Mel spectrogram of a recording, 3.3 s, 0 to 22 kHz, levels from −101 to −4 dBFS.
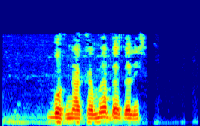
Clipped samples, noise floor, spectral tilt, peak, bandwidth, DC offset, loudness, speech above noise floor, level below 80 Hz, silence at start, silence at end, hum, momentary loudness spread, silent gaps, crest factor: under 0.1%; -74 dBFS; -6 dB/octave; 0 dBFS; 7.6 kHz; under 0.1%; -18 LUFS; 56 dB; -70 dBFS; 0.8 s; 0.95 s; none; 6 LU; none; 20 dB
